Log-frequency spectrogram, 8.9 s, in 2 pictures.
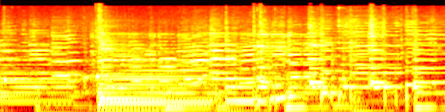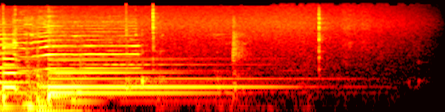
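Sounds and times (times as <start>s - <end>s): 
guitar pick on strings: 0.0s - 6.2s.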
